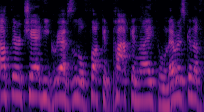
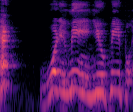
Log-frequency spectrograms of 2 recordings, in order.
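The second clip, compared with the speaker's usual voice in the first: mildly raised challenge; imitating an affronted actor; acted indignant retort; 4 semitones higher than usual. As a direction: challenge it in character, a notch up. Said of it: "And he's like".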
